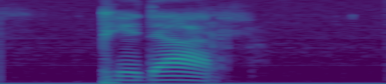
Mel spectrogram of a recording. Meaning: father
- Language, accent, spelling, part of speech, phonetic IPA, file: Persian, Iran, پدر, noun, [pʰe.d̪ǽɹ], Fa-پدر.ogg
